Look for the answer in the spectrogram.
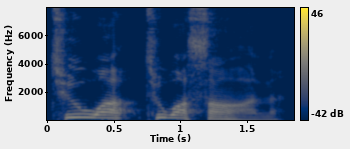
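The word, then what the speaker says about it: Tsawwassen: It's pronounced Tuwasan. – Tuwasan. – The S is silent.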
